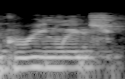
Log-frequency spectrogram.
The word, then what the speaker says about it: Greenwich: through did you remember of Rhenish looks like greenwich but it's pronounced Greenwich England alright fact for the Pacific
